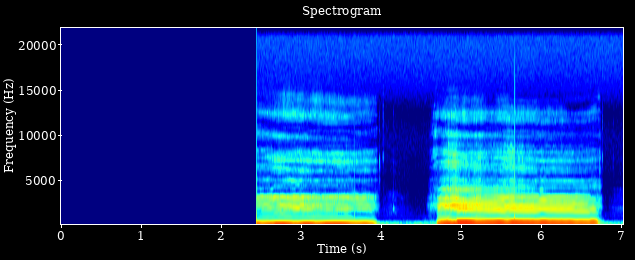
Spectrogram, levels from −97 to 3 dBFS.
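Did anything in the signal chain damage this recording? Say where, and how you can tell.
Yes: an audio dropout to silence, likely a lost input link upstream, leaves silence with no room tone from the start until the music appears at 2.45 s.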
